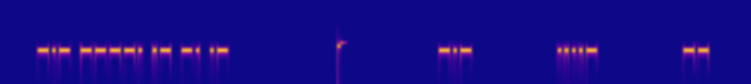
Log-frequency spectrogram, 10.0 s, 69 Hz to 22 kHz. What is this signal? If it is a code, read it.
Morse code, heard as a keyed tone, about 25 wpm, spaced as for 13 wpm, 700 Hz. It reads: K9ANA K4M
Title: USA Call Signs - 5 Characters - 8x Character Spacing - 25wpm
